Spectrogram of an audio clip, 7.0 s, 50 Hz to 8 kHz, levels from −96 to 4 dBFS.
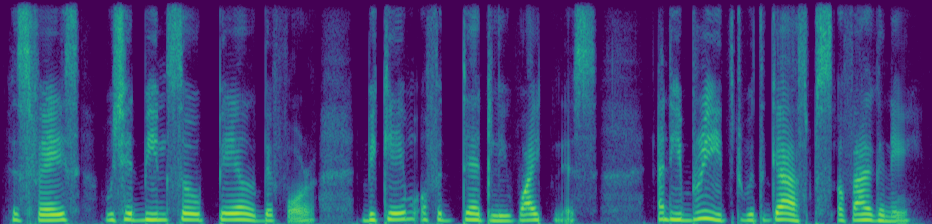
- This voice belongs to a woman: Yes, female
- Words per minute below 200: Yes, average, 170 wpm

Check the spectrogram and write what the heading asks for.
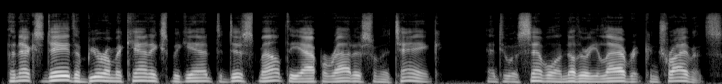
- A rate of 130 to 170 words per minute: Yes, average, 165 wpm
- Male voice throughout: Yes, male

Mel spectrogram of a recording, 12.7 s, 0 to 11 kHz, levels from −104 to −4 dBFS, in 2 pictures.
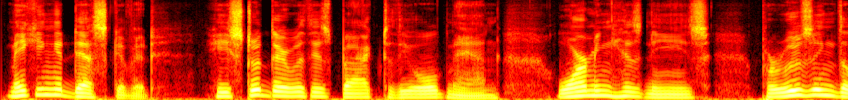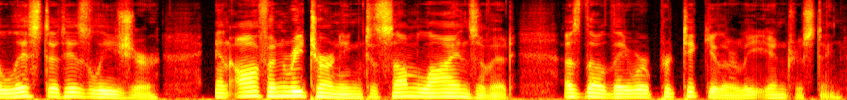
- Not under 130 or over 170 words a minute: No, average, 180 wpm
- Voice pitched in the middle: No, low, 120 Hz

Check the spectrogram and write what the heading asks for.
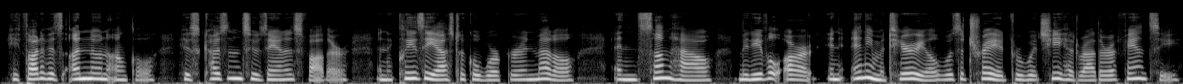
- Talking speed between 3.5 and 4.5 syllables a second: No, 5.2 syllables/s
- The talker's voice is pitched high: Yes, high, 230 Hz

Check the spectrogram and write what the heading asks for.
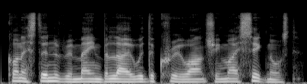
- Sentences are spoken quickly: No, average, 195 wpm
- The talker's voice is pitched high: No, low, 125 Hz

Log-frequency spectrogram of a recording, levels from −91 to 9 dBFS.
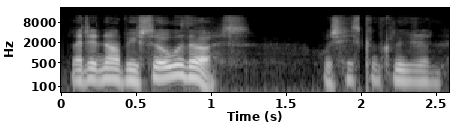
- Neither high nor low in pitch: Yes, medium, 150 Hz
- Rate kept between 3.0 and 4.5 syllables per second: No, 6.1 syllables/s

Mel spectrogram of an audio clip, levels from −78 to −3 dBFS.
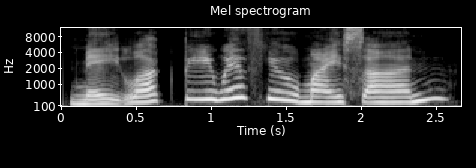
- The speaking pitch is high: Yes, very high, 280 Hz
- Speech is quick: No, average, 155 wpm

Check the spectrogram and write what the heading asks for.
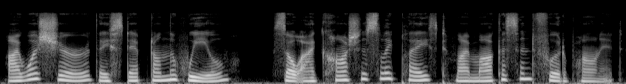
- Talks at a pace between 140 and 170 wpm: Yes, average, 165 wpm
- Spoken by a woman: Yes, female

